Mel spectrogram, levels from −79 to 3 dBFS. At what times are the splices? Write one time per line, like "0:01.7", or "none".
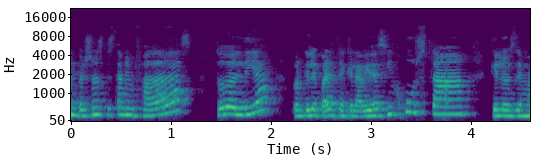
none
